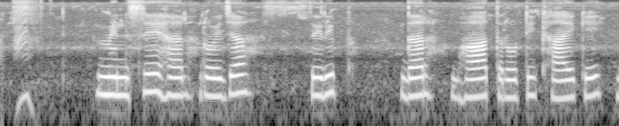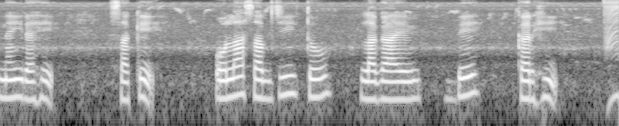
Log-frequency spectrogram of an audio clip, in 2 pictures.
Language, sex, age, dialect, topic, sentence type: Chhattisgarhi, female, 25-30, Northern/Bhandar, agriculture, statement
